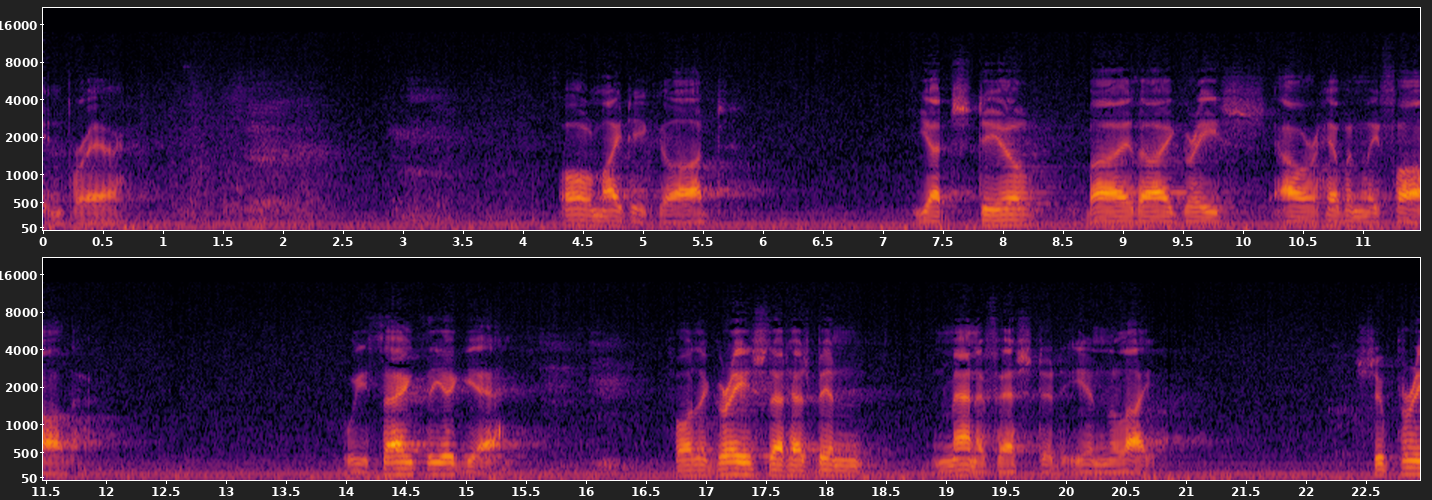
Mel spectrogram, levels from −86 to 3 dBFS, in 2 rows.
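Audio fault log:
0.66, 2.64, 3.63, 5.60 and 7.57 s: overlap between stream segments. Segment timestamps overlap, so the player trims roughly 5 to 18 ms of real audio at one-second boundaries, and each jump is heard as a tiny skip.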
